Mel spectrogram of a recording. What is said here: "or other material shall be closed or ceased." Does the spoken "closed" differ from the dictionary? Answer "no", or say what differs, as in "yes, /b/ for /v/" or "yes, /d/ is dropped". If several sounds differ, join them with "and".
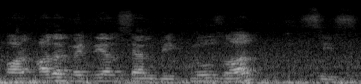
yes, /d/ is dropped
